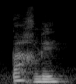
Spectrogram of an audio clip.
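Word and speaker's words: parlé: foi confeccionado o nosso falado em francês é para ler também a mesma pronúncia só que a escrita diferente tenho é um p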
